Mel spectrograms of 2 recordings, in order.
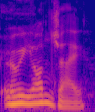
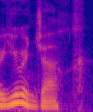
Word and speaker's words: Urianger: Oh, is that how you say his name? Urianger. I've been calling her Uringer.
